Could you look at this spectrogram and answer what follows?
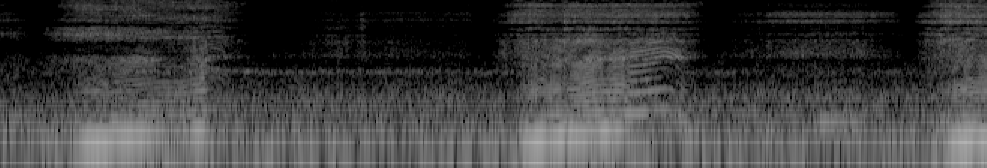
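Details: Heavy snoring: loud, low, rumbling snores with each breath, about three in six seconds, with quieter airflow between.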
